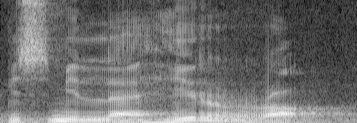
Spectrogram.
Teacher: Alif lamnya enggak kebaca di situ karena di situ ada Idgham Syamsiah dimasukkan langsung ke huruf syamsiahnya yaitu huruf Ro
